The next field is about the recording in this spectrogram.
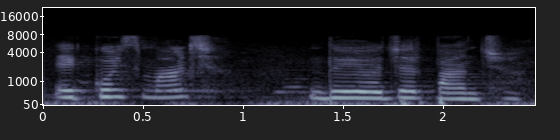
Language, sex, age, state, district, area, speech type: Odia, female, 45-60, Odisha, Malkangiri, urban, spontaneous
